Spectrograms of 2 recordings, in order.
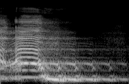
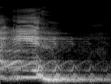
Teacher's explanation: हमजा में तो झटका पाया जाता है · ह हमजा हलक के आखरी हिस्से से अदा होता है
